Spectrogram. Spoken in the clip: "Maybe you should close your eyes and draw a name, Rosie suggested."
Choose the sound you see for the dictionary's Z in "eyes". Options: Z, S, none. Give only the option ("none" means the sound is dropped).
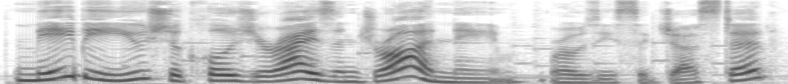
Z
